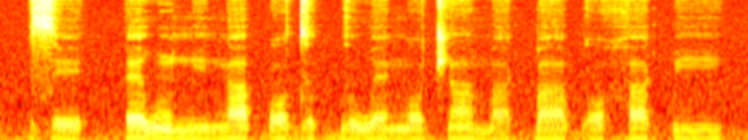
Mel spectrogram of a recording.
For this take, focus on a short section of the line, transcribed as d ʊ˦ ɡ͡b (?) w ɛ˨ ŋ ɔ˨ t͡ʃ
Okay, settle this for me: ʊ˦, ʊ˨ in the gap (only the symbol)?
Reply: ʊ˨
